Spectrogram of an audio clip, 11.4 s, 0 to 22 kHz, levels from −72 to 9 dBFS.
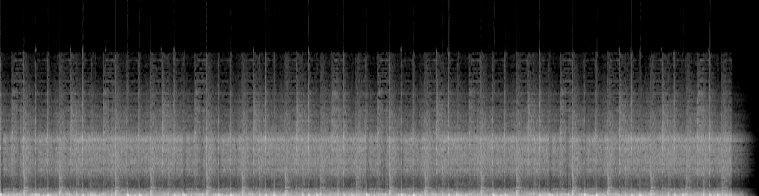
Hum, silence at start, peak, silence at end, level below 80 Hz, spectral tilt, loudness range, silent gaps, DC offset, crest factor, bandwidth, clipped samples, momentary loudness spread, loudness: none; 0 s; 0 dBFS; 0.2 s; -18 dBFS; -4 dB/octave; 0 LU; none; under 0.1%; 12 dB; 17 kHz; 0.1%; 1 LU; -11 LUFS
